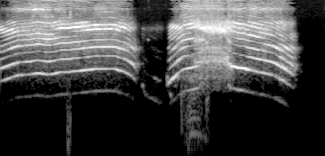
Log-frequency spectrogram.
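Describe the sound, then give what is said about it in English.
A whining crying sound effect made of two long wailing sobs with strained, bleat-like harmonics. Each lasts about two seconds, a brief pause separates them, and the second is slightly louder. “I haven't used the sound effect when you keep whining about AEW, but here you go.”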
